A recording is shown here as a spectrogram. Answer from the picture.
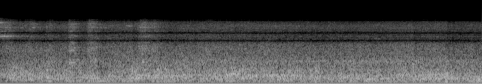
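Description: Towed Izu-Hakone Railway 5000 series electric train cars rolling past on their wheels, a steady rumble and rattle of wheels on rail, with a few brief high squeals in the first second and a half.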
